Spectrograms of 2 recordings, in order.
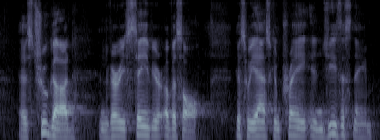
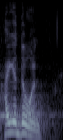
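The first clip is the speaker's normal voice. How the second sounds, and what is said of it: Strong New York Long Island accent. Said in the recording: “in the strong New York, Long Island accent”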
